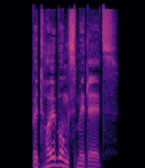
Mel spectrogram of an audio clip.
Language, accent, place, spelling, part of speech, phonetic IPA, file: German, Germany, Berlin, Betäubungsmittels, noun, [bəˈtɔɪ̯bʊŋsˌmɪtl̩s], De-Betäubungsmittels.ogg
- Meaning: genitive of Betäubungsmittel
